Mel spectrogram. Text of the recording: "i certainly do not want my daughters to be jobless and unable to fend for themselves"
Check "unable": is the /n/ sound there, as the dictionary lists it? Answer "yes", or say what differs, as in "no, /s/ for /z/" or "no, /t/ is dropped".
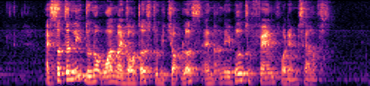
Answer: yes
